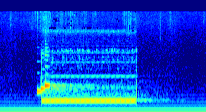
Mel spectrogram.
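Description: Electronic telephone tone: a quick rising blip, then a steady pitched tone held for about two seconds that cuts off suddenly, over a constant low electrical hum.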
